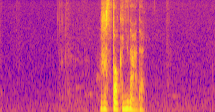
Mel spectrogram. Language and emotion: Russian, angry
